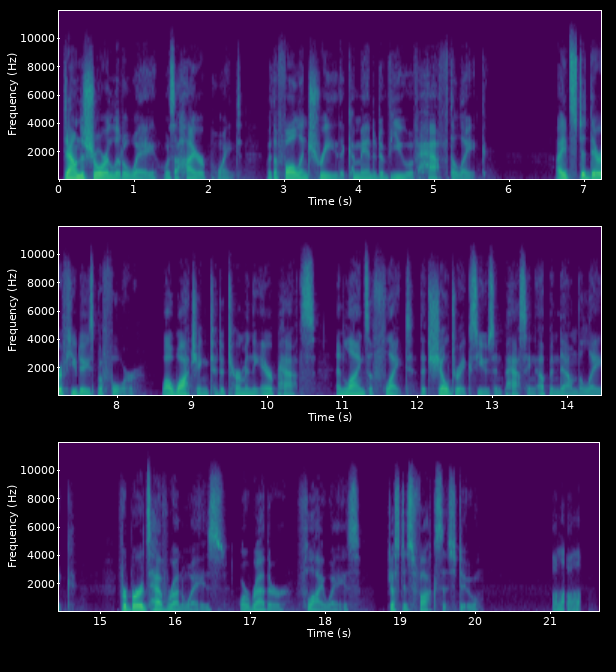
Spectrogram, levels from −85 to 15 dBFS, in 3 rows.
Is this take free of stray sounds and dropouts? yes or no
no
